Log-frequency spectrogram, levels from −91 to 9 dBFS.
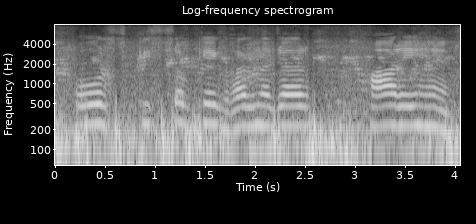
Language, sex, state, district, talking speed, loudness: Hindi, female, Haryana, Rohtak, 135 wpm, -13 LUFS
